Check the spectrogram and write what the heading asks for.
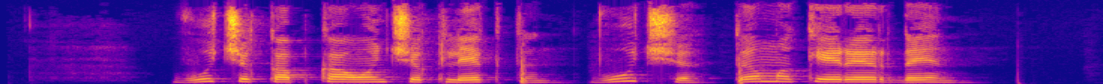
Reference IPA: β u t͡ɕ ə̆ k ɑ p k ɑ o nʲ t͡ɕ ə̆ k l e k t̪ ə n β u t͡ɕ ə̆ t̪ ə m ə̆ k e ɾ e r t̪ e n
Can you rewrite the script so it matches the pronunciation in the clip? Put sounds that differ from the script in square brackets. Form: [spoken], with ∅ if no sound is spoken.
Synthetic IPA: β u t͡ɕ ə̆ k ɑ p k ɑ o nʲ t͡ɕ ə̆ k l e k t̪ ə n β u t͡ɕ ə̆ t̪ ə m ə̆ k e ɾ e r [d̪] e n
